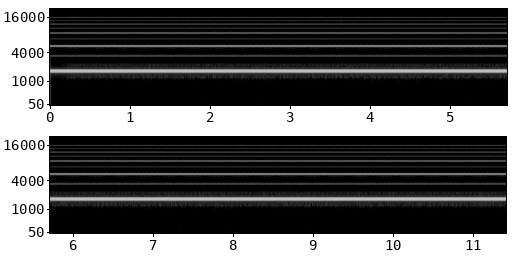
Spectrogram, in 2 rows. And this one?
Doepfer A-110-1 VCO Sine - A6
Sample of the Doepfer A-110-1 sine output.
Captured using a RME Babyface and Cubase.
